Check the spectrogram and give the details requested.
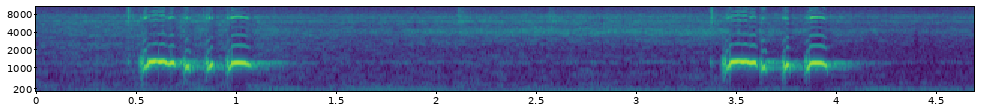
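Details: Two cooing phrases from a male zebra dove, each a burst of stuttered notes fading into a held tone, about three seconds apart, over a steady low mechanical hum.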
